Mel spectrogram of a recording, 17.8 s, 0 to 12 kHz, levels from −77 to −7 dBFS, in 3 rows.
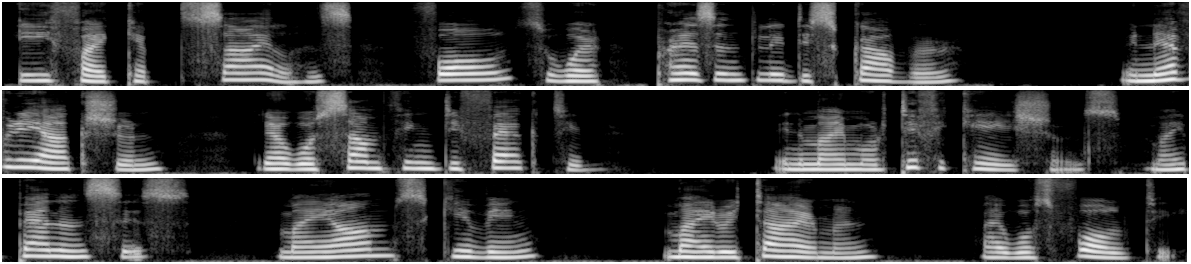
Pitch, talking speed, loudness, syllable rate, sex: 225 Hz, 90 wpm, -19 LUFS, 4.1 syllables/s, female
